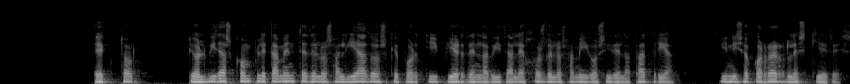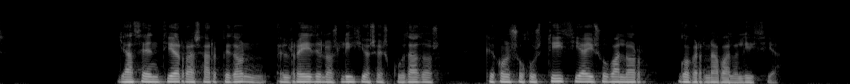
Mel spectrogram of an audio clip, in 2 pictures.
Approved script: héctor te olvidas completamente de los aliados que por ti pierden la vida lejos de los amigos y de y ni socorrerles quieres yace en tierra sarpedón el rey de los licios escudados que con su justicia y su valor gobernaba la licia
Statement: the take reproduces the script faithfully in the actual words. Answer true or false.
false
